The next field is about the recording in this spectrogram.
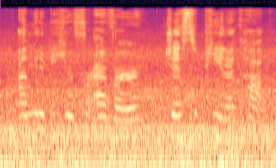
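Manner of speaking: ordinary delivery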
